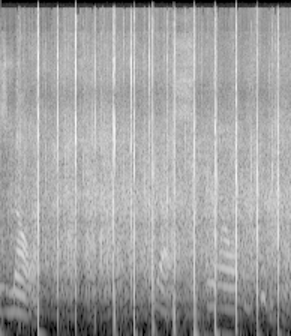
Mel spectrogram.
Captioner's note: applause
